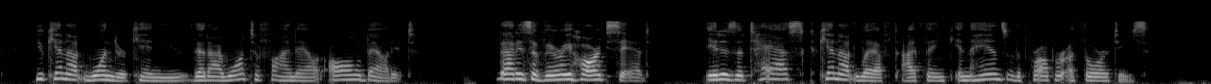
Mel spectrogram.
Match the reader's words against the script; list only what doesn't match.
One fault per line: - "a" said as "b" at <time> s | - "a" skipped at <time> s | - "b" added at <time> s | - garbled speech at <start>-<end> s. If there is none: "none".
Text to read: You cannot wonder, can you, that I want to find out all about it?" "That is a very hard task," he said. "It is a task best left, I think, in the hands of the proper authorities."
- "task he" skipped at 6.1 s
- "best" said as "cannot" at 8.2 s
